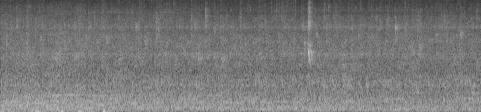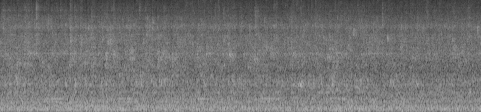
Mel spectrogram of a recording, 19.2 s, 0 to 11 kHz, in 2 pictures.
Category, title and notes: Sound effects > Natural elements and explosions
250629 Albi Rue Rinaldi pontvieux - underground water - Mke600
Subject : Recording a closed Culvert Date YMD : 2025 June 29 Sunday Morning (07h30-08h30) Location : Albi 81000 Tarn Occitanie France. Sennheiser MKE600 with stock windcover P48, no filter. Weather : Sunny no wind/cloud. Processing : Trimmed in Audacity. Notes : There’s “Pause Guitare” being installed. So you may hear construction work in the background. Tips : With the handheld nature of it all. You may want to add a HPF even if only 30-40hz.
2025, closed, 81000, Sunday, Shotgun-mic, MKE600, Early-morning, June, underground, Albi, Occitanie, France, Outdoor, Hypercardioid, Morning, water, stream, Culvert, City, Tarn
